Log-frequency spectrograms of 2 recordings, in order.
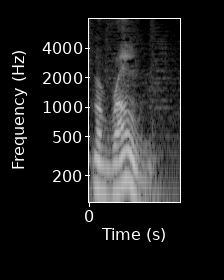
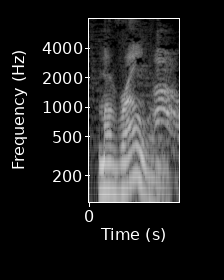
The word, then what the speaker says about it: Morrone: It's spelled like Michelle, and it's Marone. M-O-R-R-O-N-E. Marone.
